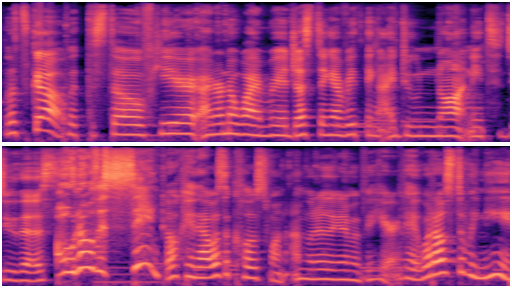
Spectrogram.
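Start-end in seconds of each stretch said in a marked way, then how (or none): 4.2-5.1 high-pitched sudden alarm. Real, not acted. Gamer almost forgets the sink in a timed build, alarmed. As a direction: yelp it as a last-second realization. Nearly forgot sink before timer ends.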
